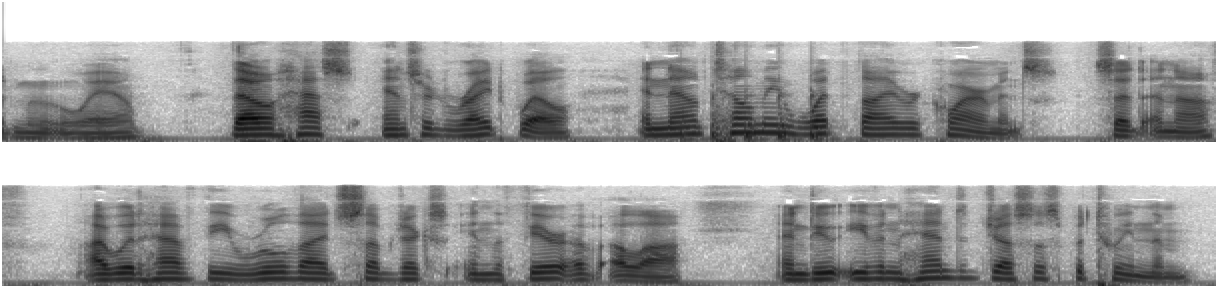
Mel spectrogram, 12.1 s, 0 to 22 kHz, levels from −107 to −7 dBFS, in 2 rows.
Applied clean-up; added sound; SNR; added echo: none; Knock; 10 dB; none.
